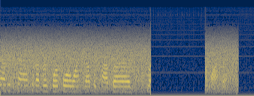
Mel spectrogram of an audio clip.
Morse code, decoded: none

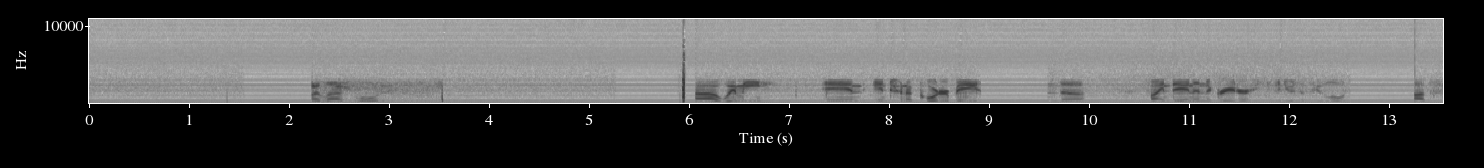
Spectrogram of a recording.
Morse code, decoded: none

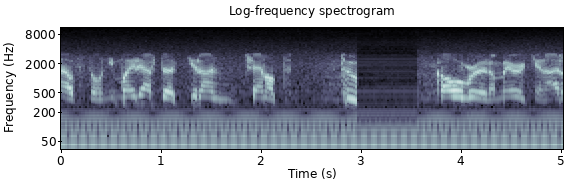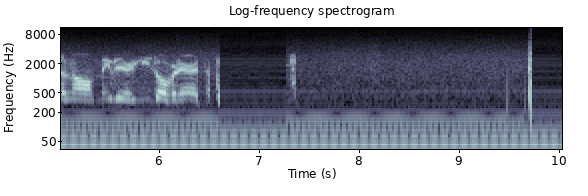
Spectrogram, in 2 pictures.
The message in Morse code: none

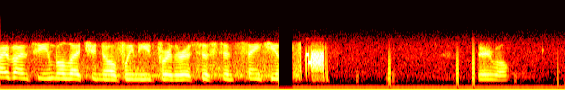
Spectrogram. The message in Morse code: none

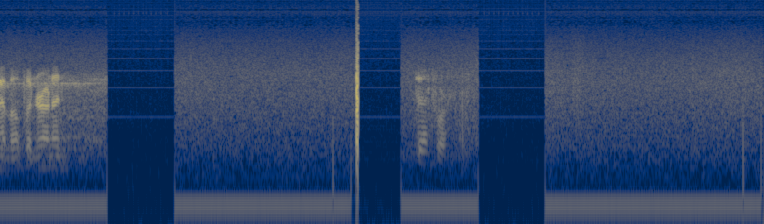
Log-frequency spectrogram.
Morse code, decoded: none

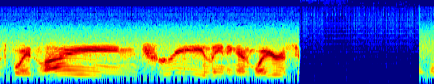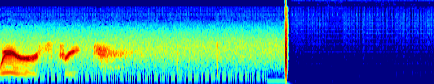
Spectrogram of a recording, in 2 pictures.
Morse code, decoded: none

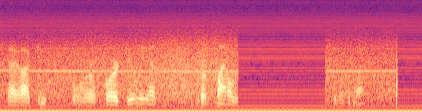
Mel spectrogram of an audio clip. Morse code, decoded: none

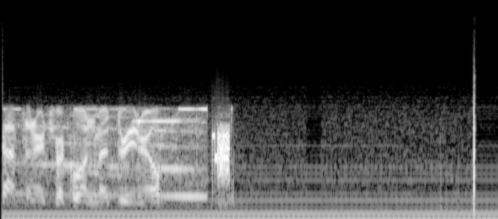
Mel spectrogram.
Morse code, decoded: none

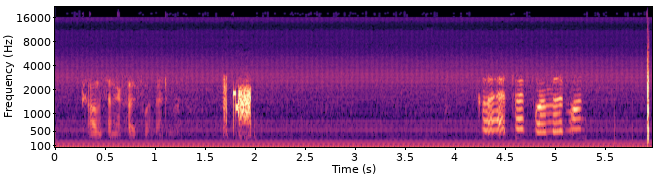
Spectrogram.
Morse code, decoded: none

